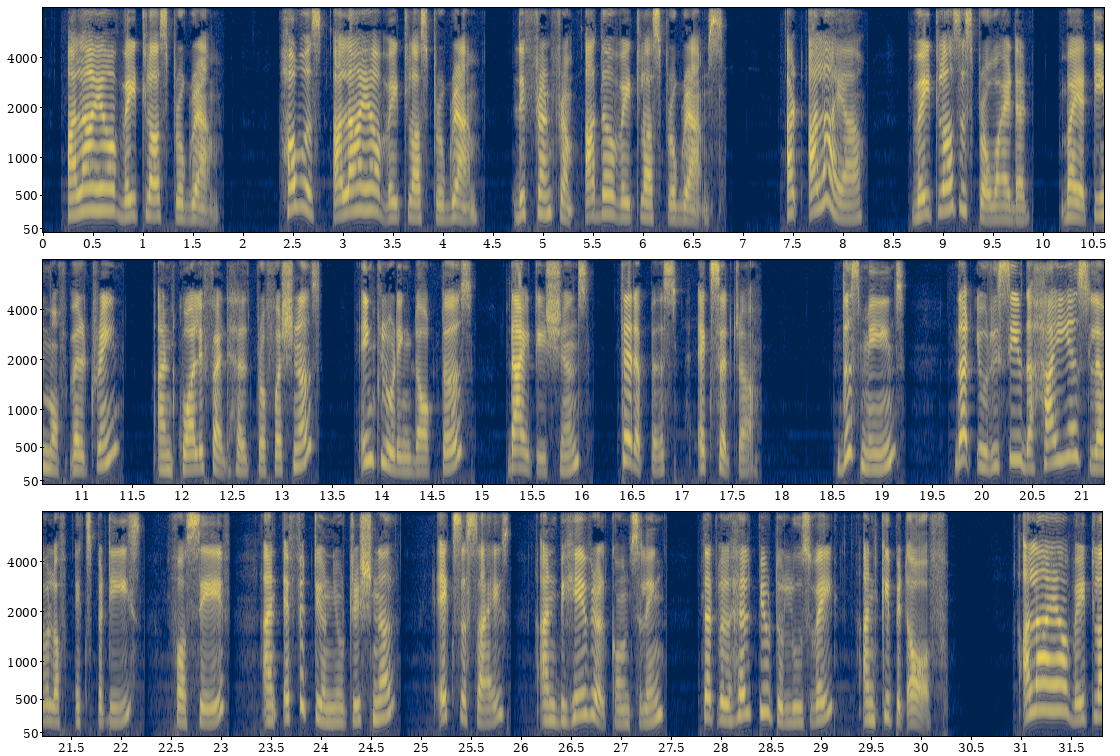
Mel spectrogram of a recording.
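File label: narration english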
